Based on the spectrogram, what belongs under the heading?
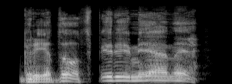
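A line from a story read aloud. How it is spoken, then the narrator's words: Dying hoarse rasp. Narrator (Russian): прохрипел наемник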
